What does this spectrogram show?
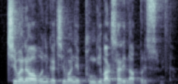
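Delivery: usual speaking voice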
